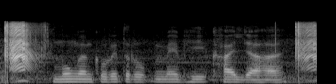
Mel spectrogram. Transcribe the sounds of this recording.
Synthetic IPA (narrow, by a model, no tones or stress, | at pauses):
mʊ̃ŋɡə̃ŋkʊɾɪt̪ɾuːpmẽbʱikʰaːɪld͡ʒaːɦaɛ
